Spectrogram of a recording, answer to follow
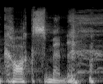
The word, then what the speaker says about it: Coxman: Remember, it's Baron von Coxman. So don't butcher that. Yeah, Pronounced right. Cox. And it's with a hard K. Hard K on the Cox.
